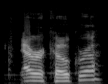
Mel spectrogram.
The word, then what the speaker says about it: Aarakocra: How do you pronounce it? Kokra. Aarakocra? Yeah. Aarakocra. See, why is it an Okay.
